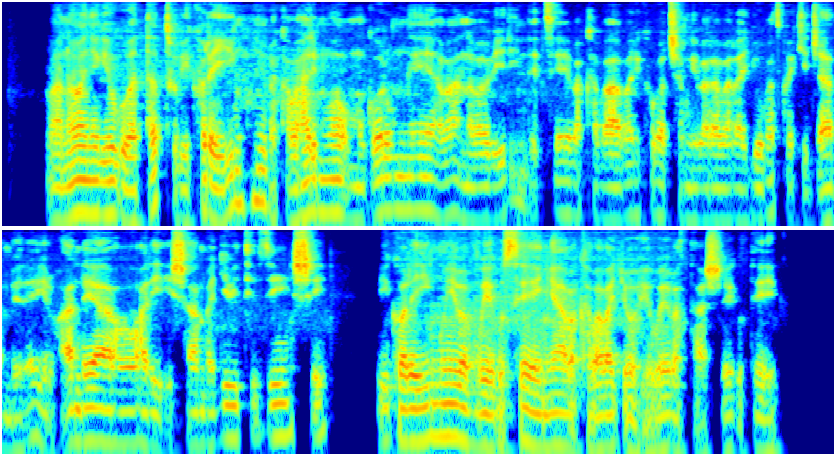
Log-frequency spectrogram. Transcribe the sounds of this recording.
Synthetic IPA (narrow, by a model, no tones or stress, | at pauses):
aβaːn̥huβaβaɲaɡihuɡuβatatʰuβikʰo̞ɾe̞jinhwiβakʰaβahaɾimŋo̞ṵmuɡo̞ɾumŋe̞aβaːnaβaβiɾḭnde̞t͡se̞βakʰaβaβaɾikʰo̞βat͡ʃamŋiβaɾaβaɾajuːβat͡swekid͡ʒaːmbe̞ɾe̞iɾuha̰ːnde̞jaːho̞haɾiiʃaːmbaɾɟiβitʰivjiːnʃi | βikʰo̞ɾe̞jinhwiβavuːje̞ɡuse̞ːɲaβa̰kʰaβaβaɾɟo̰ːhḛwe̞βatʰa̰ʃiɾeɡute̞ːɡa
